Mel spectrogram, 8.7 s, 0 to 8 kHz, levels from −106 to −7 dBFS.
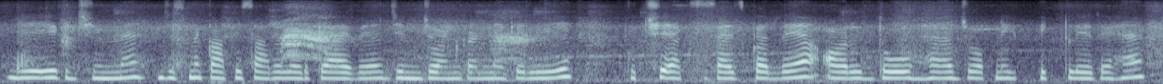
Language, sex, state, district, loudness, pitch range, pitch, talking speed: Hindi, female, Uttar Pradesh, Muzaffarnagar, -26 LUFS, 220-235 Hz, 225 Hz, 215 wpm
